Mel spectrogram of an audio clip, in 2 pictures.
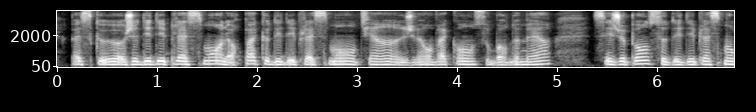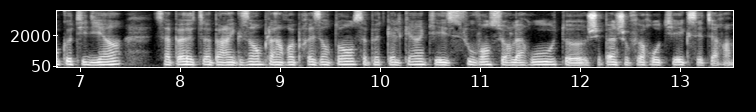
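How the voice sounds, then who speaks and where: A woman talks at a moderate pace with a very deep, low pitch, a dark, mellow tone and vocal fry. Her intonation is fairly even, on a very clean recording with a silent background. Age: 60s. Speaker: tarot reader. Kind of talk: live tarot reading. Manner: hesitant, many fillers.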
